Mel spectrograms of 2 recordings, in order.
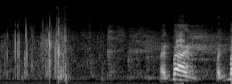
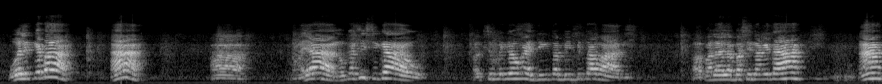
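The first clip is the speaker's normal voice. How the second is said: usual speaking voice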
